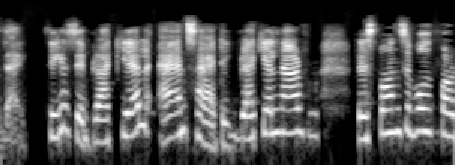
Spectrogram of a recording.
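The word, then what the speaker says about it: sciatic: ওটা অনেকে কিন্তু উচ্চারণ করে স্চিয়াটিক নার্ভ, হ্যাঁ। তো এই যে সায়াটিক নার্ভ যেটা, সেটা কিন্তু লেগে থাকে, এবং যেটা তোমার ব্রাকিয়াল নার্ভ সেটা কিন্তু উইং এ থাকে।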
